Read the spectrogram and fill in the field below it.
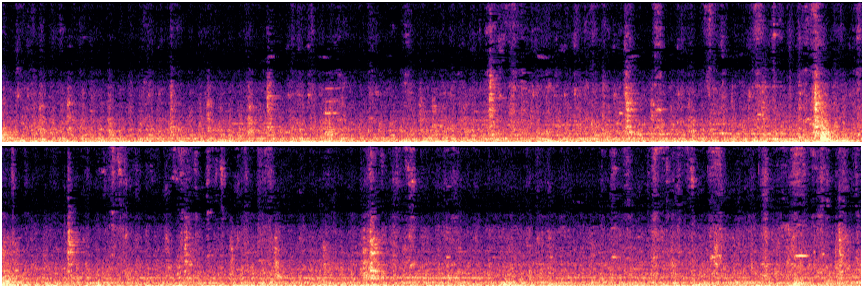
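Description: A tractor engine idles steadily at close range, a low continuous rumble with faint mechanical knocking and a couple of brief clanks near the middle, with no talk.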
